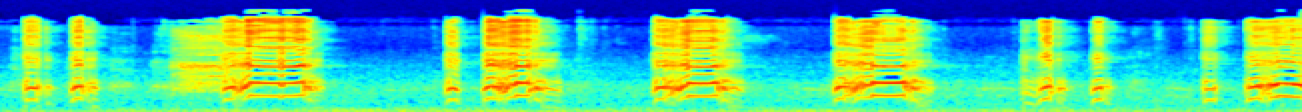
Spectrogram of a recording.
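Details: Rooster giving loud, raspy clucks in rough bursts, a few clipped double notes between longer harsh calls, roughly one per second over a faint low hum.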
